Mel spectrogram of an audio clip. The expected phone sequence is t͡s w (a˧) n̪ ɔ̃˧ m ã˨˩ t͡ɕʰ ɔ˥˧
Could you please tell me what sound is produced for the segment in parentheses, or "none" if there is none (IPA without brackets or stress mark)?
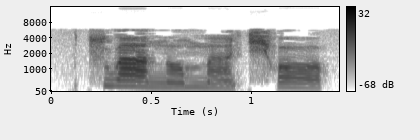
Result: a˥˧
